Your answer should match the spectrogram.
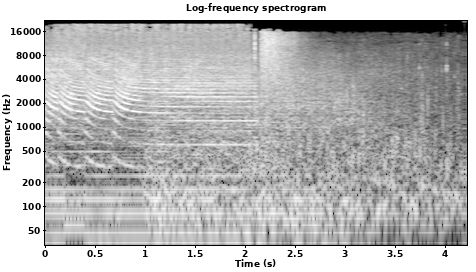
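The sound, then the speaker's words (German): A short, loud segment jingle: brassy, horn-like tones with sweeping pitch, then a noisy, rumbling crash that fades slightly at the end. No one speaks over it. “Aber machen wir mal erstmal den Jingle.”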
